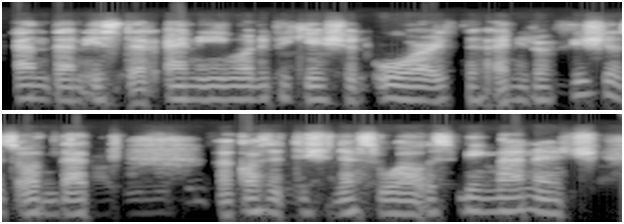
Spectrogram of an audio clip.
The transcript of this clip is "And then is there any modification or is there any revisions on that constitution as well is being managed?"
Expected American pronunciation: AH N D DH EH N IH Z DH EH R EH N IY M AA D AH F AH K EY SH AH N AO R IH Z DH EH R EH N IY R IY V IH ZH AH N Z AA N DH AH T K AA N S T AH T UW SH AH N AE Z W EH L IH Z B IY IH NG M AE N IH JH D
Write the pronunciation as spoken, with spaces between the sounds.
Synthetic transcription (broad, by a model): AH N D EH N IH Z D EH R EH N IY M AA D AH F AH K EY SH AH N AO R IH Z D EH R EH N IY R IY F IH SH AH N S AA N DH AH T K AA N S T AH T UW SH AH N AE S W EH L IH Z B IY IH NG M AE N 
